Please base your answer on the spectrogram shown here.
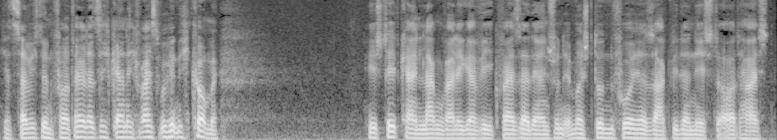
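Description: A man's voice: sits low, flat delivery, brisk, darkish tone, no echo. An actor playing a carefree, teasing young wandering man in a German radio play, in an easygoing, bantering way. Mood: musing, carefree.

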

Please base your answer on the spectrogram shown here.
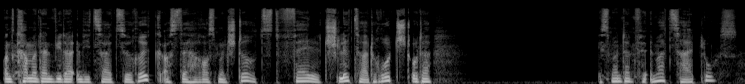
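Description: An actor as a questioning man in a poetic radio play. His voice is husky and mid-pitched, searching from word to word. The recording is dry and close. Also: moderate pace, darkish tone, no echo, close to an everyday voice. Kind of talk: poetic radio drama recitation.

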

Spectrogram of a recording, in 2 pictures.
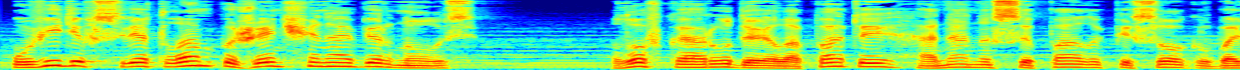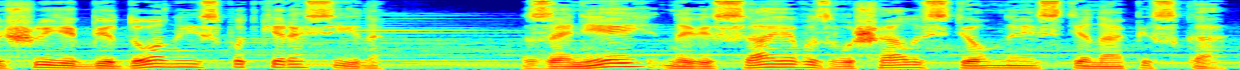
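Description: A man's voice: medium pitch, animated, normal speed, soft background music. A man reading scripted literary narration as the narrator of an audiobook.

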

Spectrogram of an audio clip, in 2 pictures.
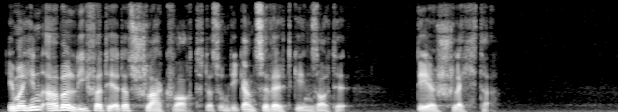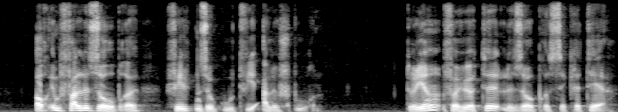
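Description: A man's voice: fairly low pitch, very animated, measured pace. A man narrating a scripted true crime radio drama in a sober manner. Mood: sober, suspenseful.

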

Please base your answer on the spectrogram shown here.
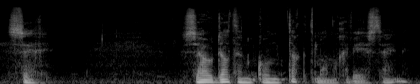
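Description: An actor playing a wry, musing private detective in a radio play, speaking in a hesitant, ironic, conversational way. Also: male voice, sits low, expressive, slow, background noise. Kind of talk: radio drama dialogue.

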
